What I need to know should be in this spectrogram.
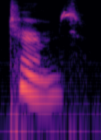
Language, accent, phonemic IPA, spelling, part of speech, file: English, US, /tɝmz/, terms, noun / verb, En-us-terms.ogg
- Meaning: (noun) plural of term; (verb) third-person singular simple present indicative of term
